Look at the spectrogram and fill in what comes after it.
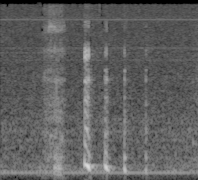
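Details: Izzi-Wink, called Winky, a talkative female rescue cat that is adept at chirping, gives a short run of four clipped chirps about a fifth of a second apart, each quieter than the last, indoors, after a woman scolds her nervous scratching habit.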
